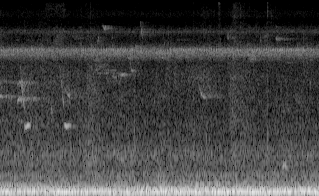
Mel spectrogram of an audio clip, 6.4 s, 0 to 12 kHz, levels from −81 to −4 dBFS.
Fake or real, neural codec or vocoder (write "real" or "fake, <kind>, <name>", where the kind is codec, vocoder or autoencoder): real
